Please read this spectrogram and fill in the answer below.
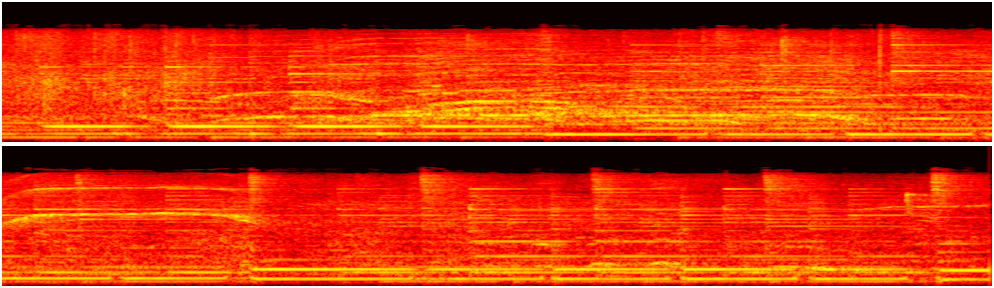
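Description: Live rock band's guitar intro through a concert PA: a melody of long held notes over a steady sustained chord.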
